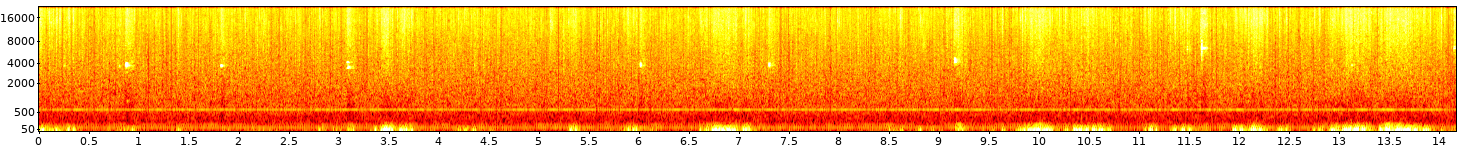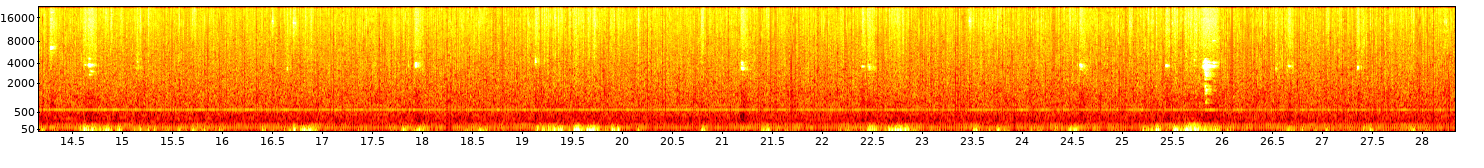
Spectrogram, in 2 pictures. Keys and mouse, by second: 0.7 shift+d, 2.1-3.7 drag, 2.4-3.7 middle drag, 2.4-3.7 right drag, 2.9 g, 4.3 shift+d, 5.9 shift+d, 7.2 shift+d, 9.2 click, 9.2 g, 10.0-11.6 drag, 12.1-13.3 right drag, 12.1 f, 13.1 g, 14.2 right click, 14.6 g, 16.6-18.4 drag, 17.8 shift+d, 18.7-19.8 middle drag, 19.2 g, 19.8-21.6 drag, 22.3 shift+d, 23.6-24.7 drag, 24.3 g, 25.8 shift+d, 26.6 s, 27.2-28.3 drag, 27.9 a.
